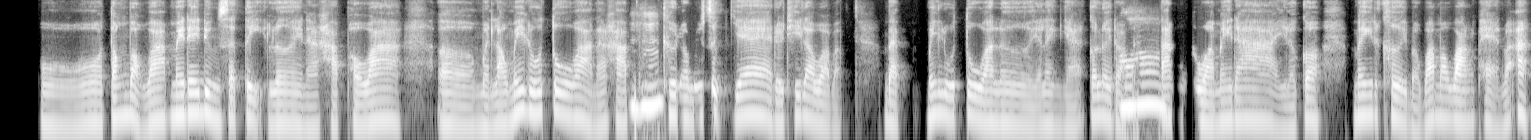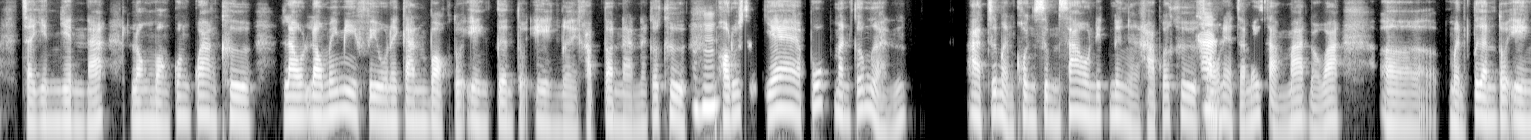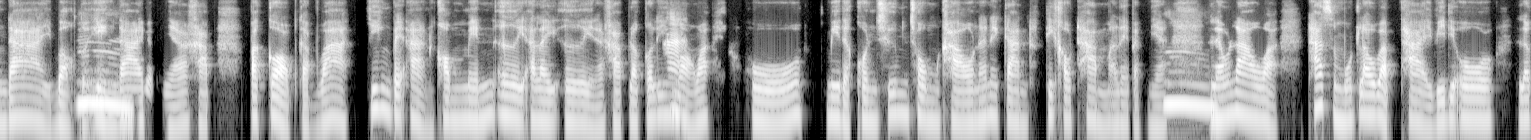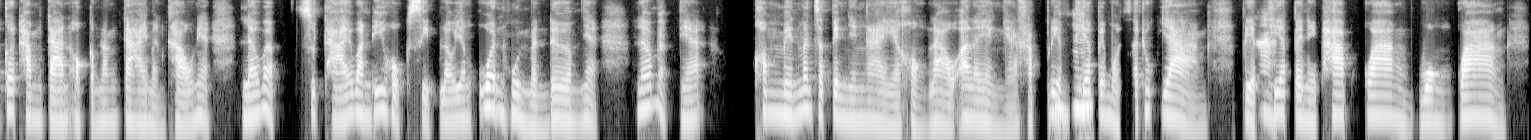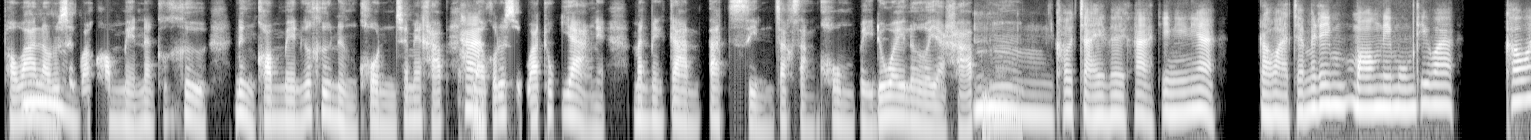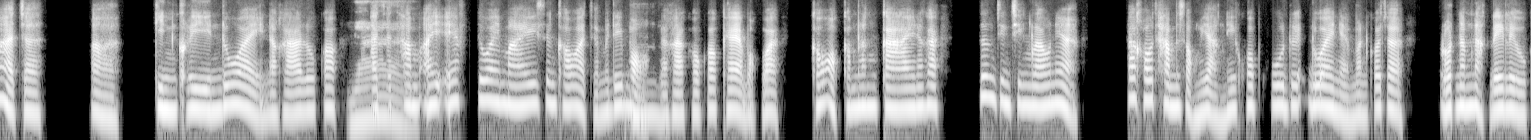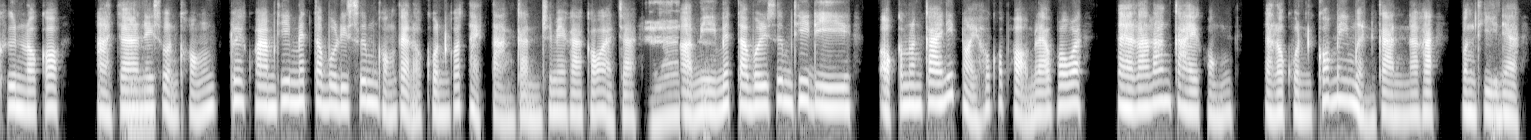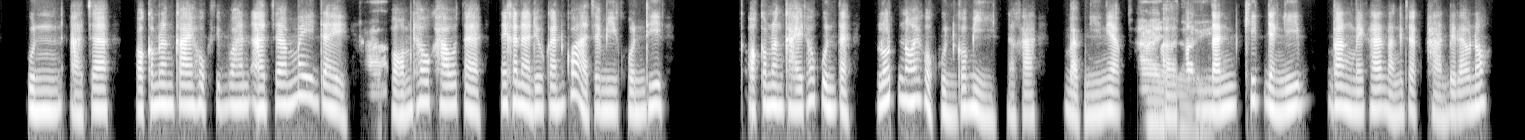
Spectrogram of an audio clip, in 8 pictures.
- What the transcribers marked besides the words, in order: other noise; "ยิ่ง" said as "ลิ่ง"; tapping; "ชื่น" said as "ชื่ม"; other background noise
- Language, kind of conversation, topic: Thai, podcast, โซเชียลมีเดียส่งผลต่อความมั่นใจของเราอย่างไร?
